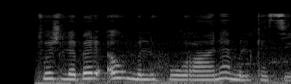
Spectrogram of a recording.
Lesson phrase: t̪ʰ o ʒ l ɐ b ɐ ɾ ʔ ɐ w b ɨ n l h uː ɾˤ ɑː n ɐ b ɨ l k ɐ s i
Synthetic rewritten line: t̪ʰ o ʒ l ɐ b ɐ ɾ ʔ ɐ w m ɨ l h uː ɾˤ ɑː n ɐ m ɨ l k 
